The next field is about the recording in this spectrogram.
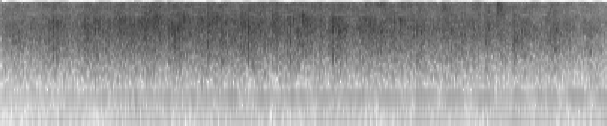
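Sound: audience applause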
